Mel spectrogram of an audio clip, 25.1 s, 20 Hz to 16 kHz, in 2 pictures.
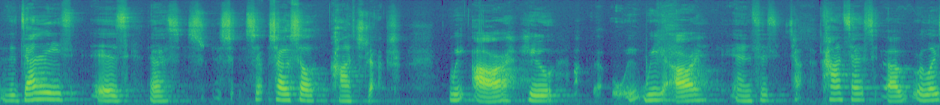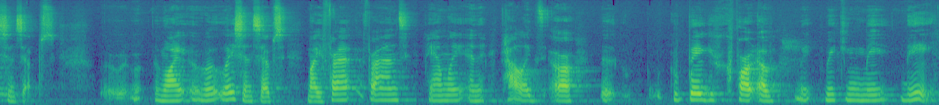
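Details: Adult woman with aphasia and right-sided disability since a severe stroke in 2010; aphasia.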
